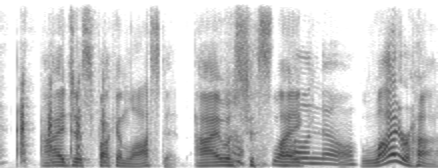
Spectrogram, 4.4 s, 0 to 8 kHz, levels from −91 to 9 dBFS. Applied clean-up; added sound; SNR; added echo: none; none; none; none.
